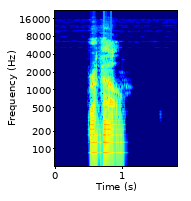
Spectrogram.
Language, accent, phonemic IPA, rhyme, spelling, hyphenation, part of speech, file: English, Australia, /ɹɪˈpɛl/, -ɛl, repel, re‧pel, verb, En-au-repel.ogg
- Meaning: 1. To turn (someone) away from a privilege, right, job, etc 2. To reject, put off (a request, demand etc.) 3. To ward off (a malignant influence, attack etc.)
